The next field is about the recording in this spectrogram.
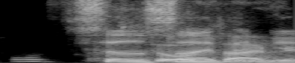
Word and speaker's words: psilocybin: The other thing is if you're going to be experimenting with psilocybin, so how do you say that? Psilocybin? – Psilocybin. Yeah.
